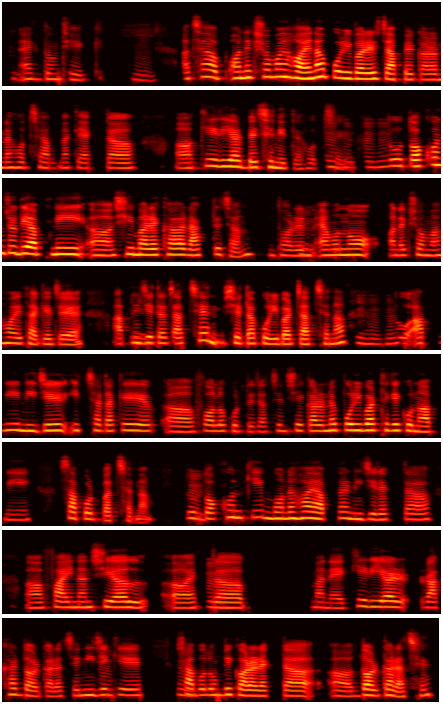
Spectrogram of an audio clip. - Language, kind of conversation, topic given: Bengali, podcast, সমাজচাপের মুখে আপনি কীভাবে নিজের পথ বেছে নেন?
- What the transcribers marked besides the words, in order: distorted speech; static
